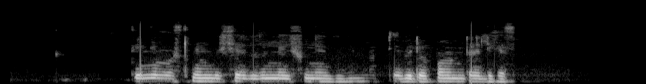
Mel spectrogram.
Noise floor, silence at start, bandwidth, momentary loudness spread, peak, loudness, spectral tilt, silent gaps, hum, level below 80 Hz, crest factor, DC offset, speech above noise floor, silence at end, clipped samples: -62 dBFS; 1.3 s; 7 kHz; 9 LU; -4 dBFS; -20 LUFS; -8 dB/octave; none; none; -58 dBFS; 18 dB; under 0.1%; 44 dB; 1.3 s; under 0.1%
